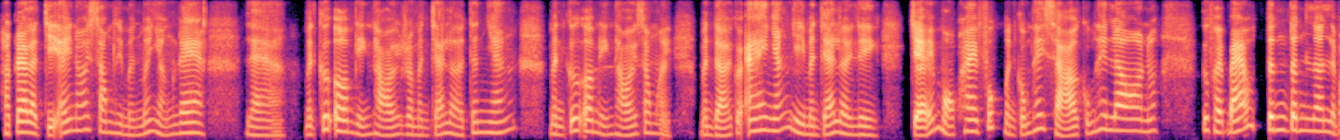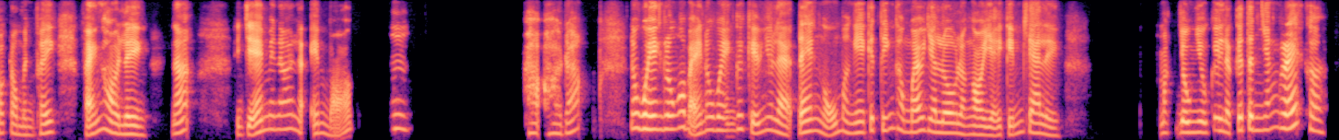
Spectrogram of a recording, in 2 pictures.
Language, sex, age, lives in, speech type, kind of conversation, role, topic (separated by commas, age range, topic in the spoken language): Vietnamese, female, 25-29, Vietnam, conversation, podcast, guest, Ranh giới giữa công việc và việc nhắn tin ngoài giờ nên được đặt ra như thế nào?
